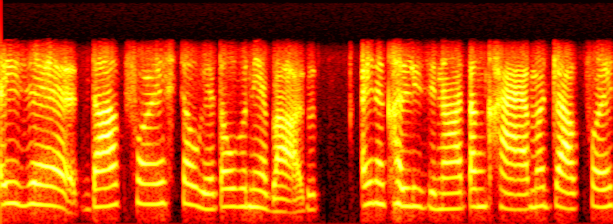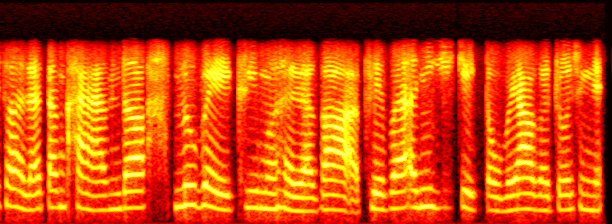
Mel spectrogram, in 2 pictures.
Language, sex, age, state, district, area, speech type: Manipuri, female, 18-30, Manipur, Senapati, rural, conversation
